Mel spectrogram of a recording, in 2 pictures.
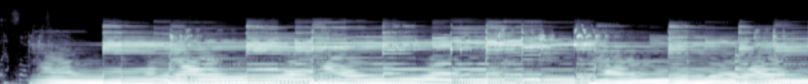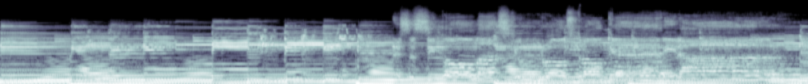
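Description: A loud, dense song plays continuously, with sustained distorted guitars, steady bass and drums, and a brighter, busier burst of sound near the end; no talking over it.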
